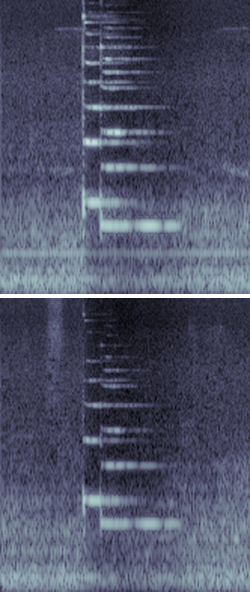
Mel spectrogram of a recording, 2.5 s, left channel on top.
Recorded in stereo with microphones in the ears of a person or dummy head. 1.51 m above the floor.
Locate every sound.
0.8 s an alarm: 90° left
